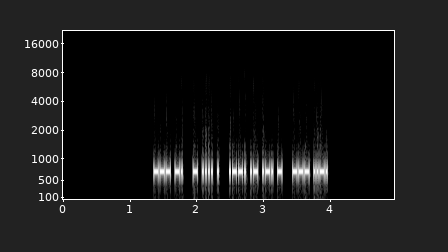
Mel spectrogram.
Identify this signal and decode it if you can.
Morse code, heard as a keyed tone, about 52 wpm, 700 Hz. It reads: ON THE PART OF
